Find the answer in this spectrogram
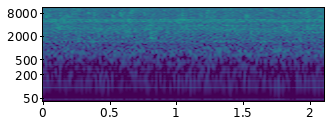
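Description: A steady, even hiss with a faint low hum beneath it, unchanging throughout, with no distinct knocks or clicks.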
